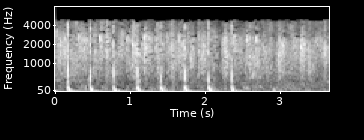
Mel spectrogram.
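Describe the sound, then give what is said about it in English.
A group of people clapping together as a clap offering to the Lord during prayer, a dense, steady patter of many hands with sharper individual claps standing out, fairly loud and continuous without any voices. “Let's just give the Lord a clap offering.”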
